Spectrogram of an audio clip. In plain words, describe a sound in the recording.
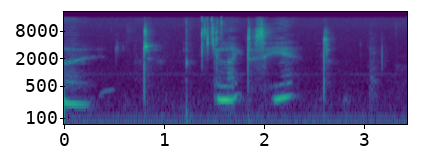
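A young woman speaks softly, close to a microphone.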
